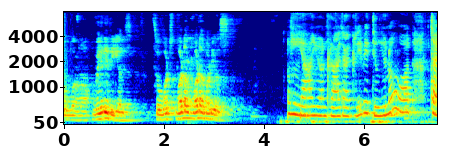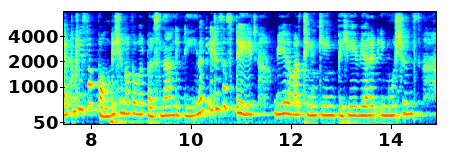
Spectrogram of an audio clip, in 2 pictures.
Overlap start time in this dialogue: none

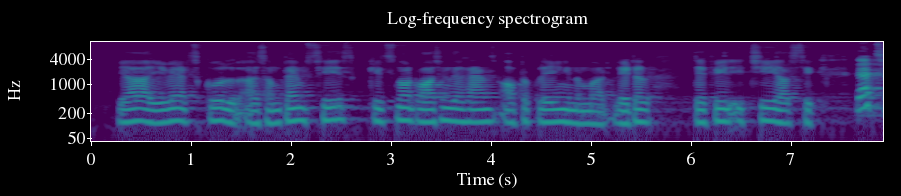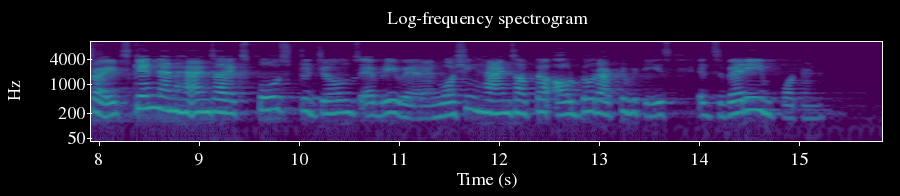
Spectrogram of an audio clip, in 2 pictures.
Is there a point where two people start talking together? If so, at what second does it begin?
none

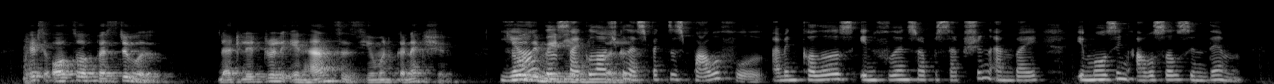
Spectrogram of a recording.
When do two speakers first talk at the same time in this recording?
5 s

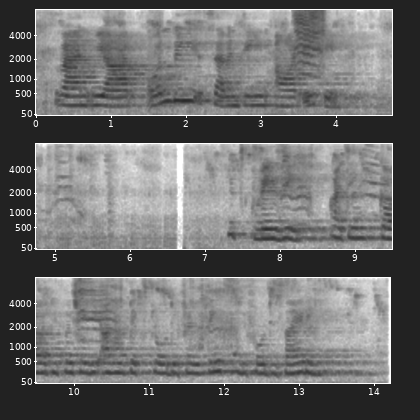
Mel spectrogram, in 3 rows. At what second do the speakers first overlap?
none

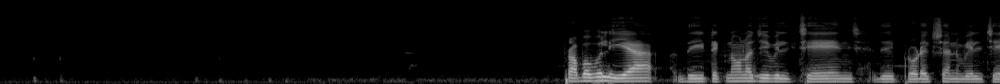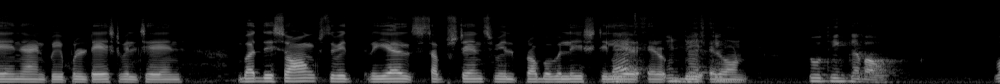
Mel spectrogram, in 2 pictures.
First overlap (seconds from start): 16 s

